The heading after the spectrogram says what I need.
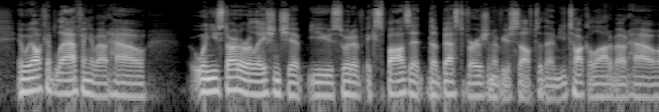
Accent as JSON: {"language": "English", "town": "New Orleans", "region": "Louisiana", "country": "United States", "tie": "born or raised there", "said": "I personally grew up when I was like 15 because I grew up in New Orleans and it's a very accelerated path there."}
